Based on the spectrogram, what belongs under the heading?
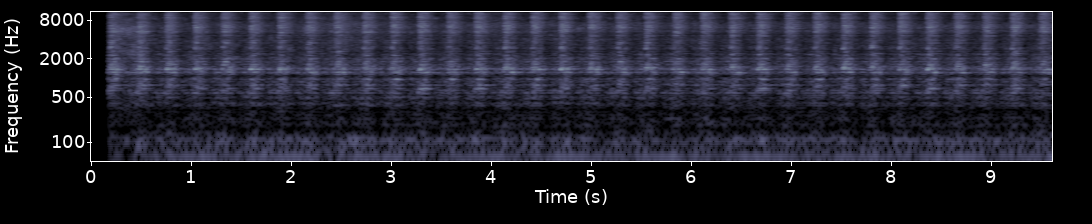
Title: toilet making strange noise 20230328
